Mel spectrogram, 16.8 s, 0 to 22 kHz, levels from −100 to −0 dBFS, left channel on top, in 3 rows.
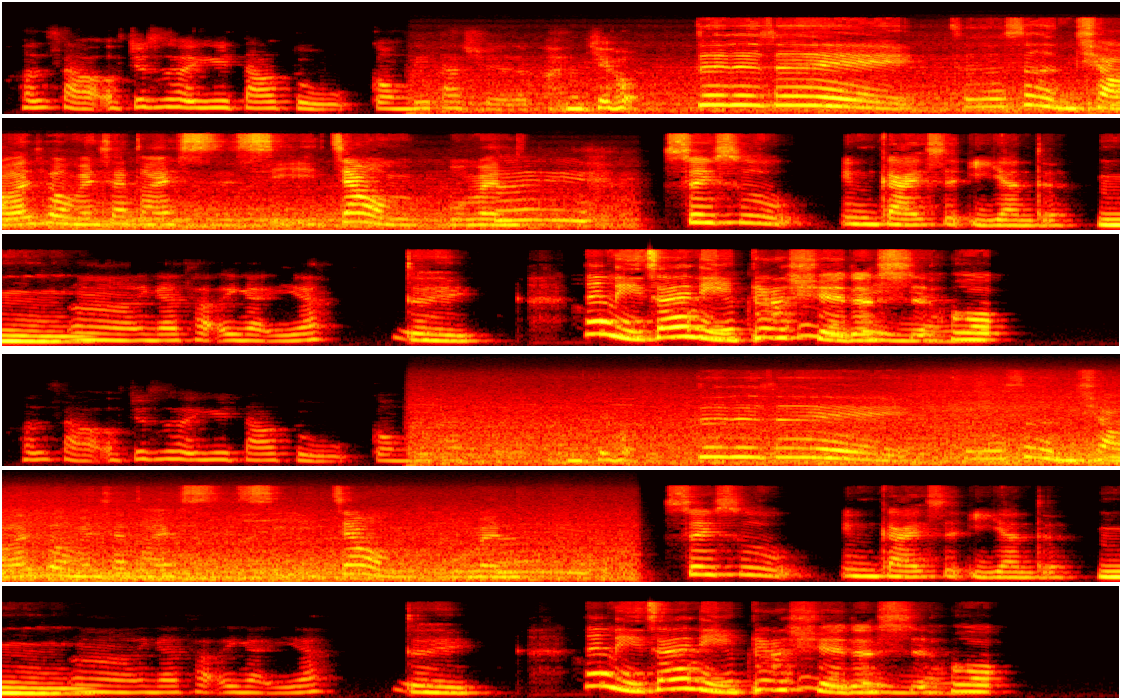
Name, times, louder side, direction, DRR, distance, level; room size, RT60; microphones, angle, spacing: voice 1, 0.1-3.2 5.5-5.8 6.0-6.6 8.0-8.6 11.5-12.8 13.1-13.3 14.6-16.1, left 5 dB, 85° left, 0.4 m, -35 dB
Ocean, 2.0-8.8, right 4 dB, 60° right, 0.4 m, -37 dB
voice 2, 3.5-8.2 8.9-11.7 13.2-13.6 13.8-16.1, left 4 dB, 30° left, 0.5 m, -28 dB
7.7 x 4.3 x 3.6 m
head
